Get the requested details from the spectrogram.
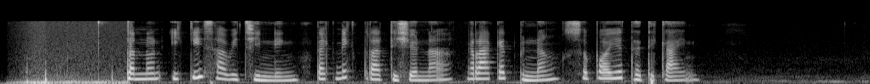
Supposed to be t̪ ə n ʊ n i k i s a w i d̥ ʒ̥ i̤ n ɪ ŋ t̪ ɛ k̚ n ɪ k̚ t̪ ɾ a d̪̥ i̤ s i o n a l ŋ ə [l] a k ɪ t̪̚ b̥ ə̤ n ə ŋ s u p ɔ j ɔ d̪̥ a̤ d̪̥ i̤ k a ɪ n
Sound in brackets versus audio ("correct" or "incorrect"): incorrect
